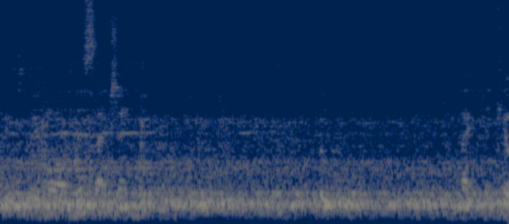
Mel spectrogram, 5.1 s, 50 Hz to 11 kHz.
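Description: Steady rumble and rattle of a train in the video game Uncharted 2: Among Thieves, a continuous rolling drone with faint clicks throughout, under constant talking.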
